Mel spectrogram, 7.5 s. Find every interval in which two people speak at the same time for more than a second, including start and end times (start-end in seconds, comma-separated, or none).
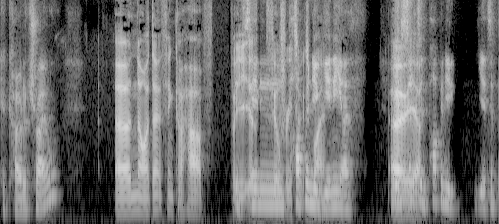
3.5-4.9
